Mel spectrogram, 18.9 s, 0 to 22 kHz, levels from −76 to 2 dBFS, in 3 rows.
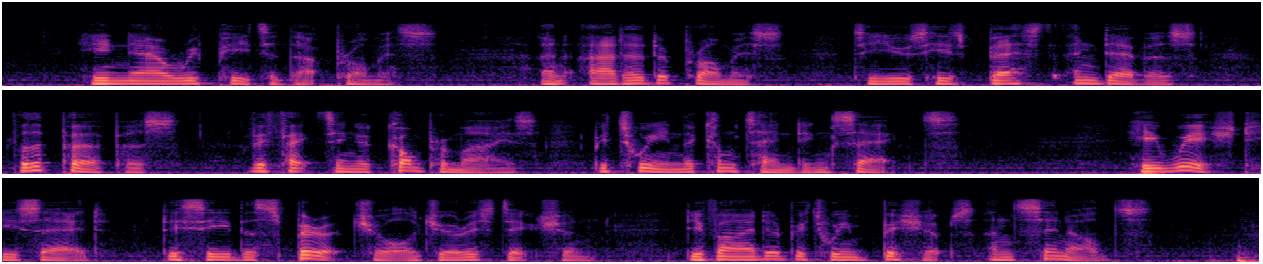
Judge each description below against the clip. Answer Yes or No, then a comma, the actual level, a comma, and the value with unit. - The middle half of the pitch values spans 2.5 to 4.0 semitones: No, average, 4.6 semitones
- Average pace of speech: No, slow, 125 wpm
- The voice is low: Yes, low, 125 Hz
